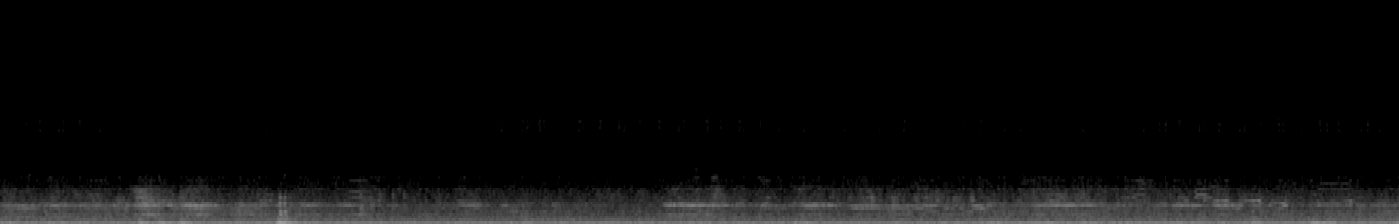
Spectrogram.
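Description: A corner flag flaps in the wind.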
